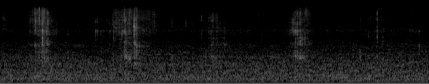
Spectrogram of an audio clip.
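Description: A person chewing a fresh raw purslane stem, crisp crunches coming about once a second.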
